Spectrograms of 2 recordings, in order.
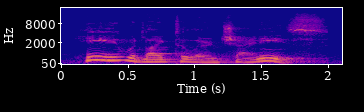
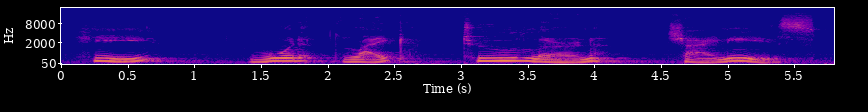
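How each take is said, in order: First: It is spoken at natural fast speed. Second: It is spoken fairly slowly. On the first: "al final las voy a decir como las diría a otro hablante nativo" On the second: "La primera vez media lento"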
